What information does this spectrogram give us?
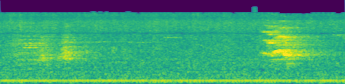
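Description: Scarlet macaw giving two harsh, raspy squawks about two seconds apart, the second louder, over a steady low hum.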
